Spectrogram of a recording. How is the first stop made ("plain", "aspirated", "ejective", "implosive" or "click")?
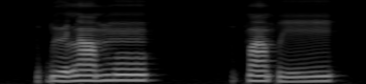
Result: implosive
